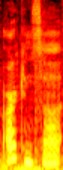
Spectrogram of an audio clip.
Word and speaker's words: Arkansas: You can thank the French for the silent S at the end of the word, which is the reason that Arkansas and Kansas are pronounced so differently.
